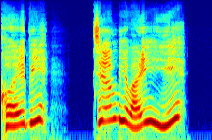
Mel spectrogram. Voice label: LOADING JP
